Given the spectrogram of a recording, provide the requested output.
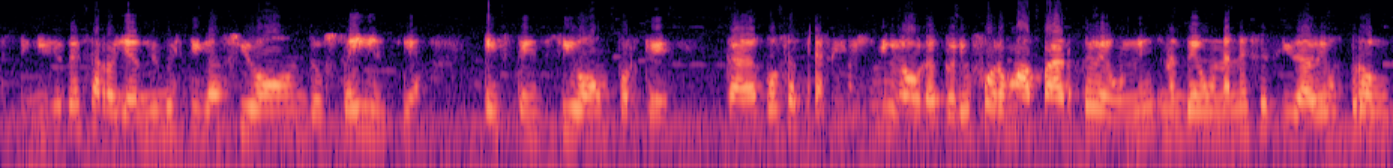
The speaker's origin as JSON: {"language": "Spanish", "country": "Venezuela", "said": "como mujeres venezolanas, como mujeres latinas, tenemos un reconocimiento bien marcado"}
